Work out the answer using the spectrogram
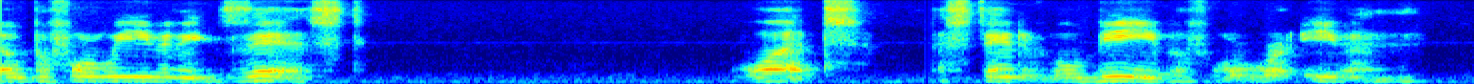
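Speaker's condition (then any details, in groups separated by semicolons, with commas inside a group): Cerebral palsy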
